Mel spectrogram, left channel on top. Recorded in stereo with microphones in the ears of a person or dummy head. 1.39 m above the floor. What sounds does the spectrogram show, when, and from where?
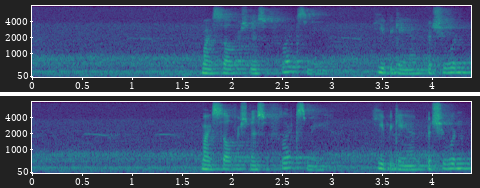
1.7 s a woman speaking: 60° right (ahead or behind), 1.5 m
